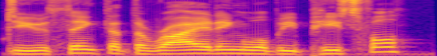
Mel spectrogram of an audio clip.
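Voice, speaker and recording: A man's voice: mid-range voice, steady tone, fast, clean tone, no room sound, studio quality, natural voice. A man playing an urgent breaking-news anchor in an amateur mock broadcast, with a formal announcer manner. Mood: concerned.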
